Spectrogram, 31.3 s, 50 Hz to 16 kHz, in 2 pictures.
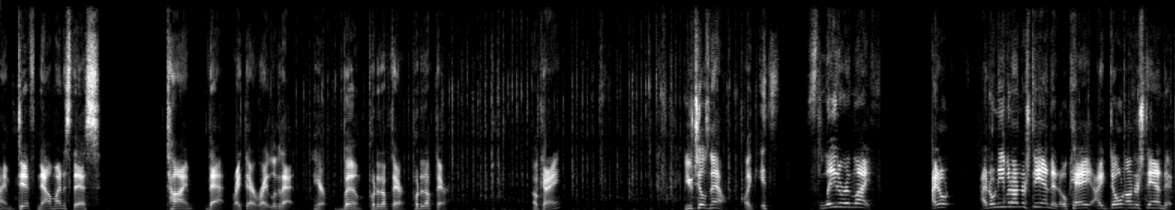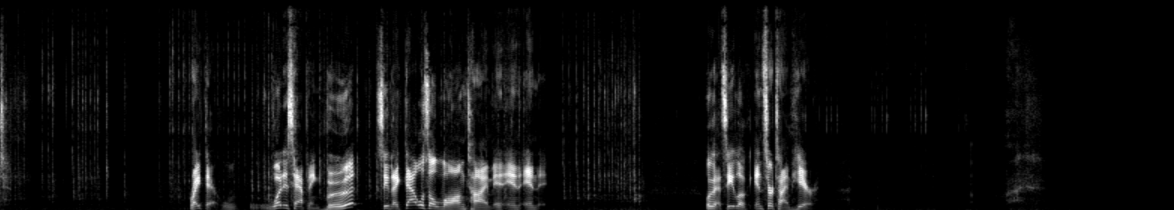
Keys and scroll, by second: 3.3 ctrl+c, 3.4-10.1 typing, 12.8-15.3 typing, 14.2 ctrl+t, 15.4 ctrl+d, 15.5 ctrl+d, 17.4-24.3 typing, 21.2 Up, 21.4 Up.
